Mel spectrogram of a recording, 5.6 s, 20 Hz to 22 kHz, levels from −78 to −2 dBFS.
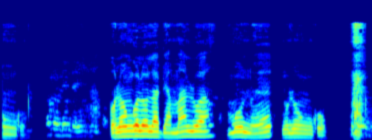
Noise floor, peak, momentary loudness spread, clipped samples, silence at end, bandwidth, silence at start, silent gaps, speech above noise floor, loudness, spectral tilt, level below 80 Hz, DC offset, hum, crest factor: -50 dBFS; -10 dBFS; 23 LU; under 0.1%; 0.05 s; 12 kHz; 0.05 s; none; 23 dB; -28 LUFS; -5 dB/octave; -72 dBFS; under 0.1%; none; 20 dB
